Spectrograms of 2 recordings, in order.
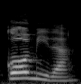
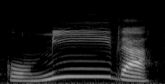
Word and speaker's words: comida: comida a mí porque yo no digo comida ni digo comida digo comida entonces la mi es la sílaba tónica la que tiene mayor fuerza de voz y está ubicada de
